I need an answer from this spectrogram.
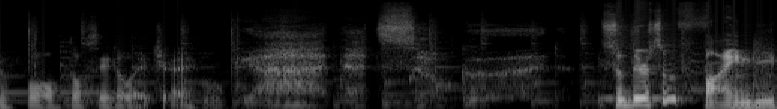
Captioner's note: voiceover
